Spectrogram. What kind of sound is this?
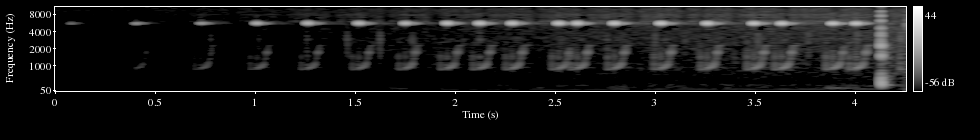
X" complexe
Son seul
tentative de variation du rythme
clavier, de, tlphone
